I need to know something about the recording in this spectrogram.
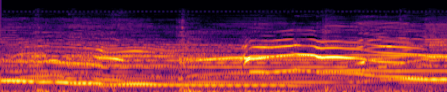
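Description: A person howling through cupped hands, the voice gliding up and falling back in long arcs, over music.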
